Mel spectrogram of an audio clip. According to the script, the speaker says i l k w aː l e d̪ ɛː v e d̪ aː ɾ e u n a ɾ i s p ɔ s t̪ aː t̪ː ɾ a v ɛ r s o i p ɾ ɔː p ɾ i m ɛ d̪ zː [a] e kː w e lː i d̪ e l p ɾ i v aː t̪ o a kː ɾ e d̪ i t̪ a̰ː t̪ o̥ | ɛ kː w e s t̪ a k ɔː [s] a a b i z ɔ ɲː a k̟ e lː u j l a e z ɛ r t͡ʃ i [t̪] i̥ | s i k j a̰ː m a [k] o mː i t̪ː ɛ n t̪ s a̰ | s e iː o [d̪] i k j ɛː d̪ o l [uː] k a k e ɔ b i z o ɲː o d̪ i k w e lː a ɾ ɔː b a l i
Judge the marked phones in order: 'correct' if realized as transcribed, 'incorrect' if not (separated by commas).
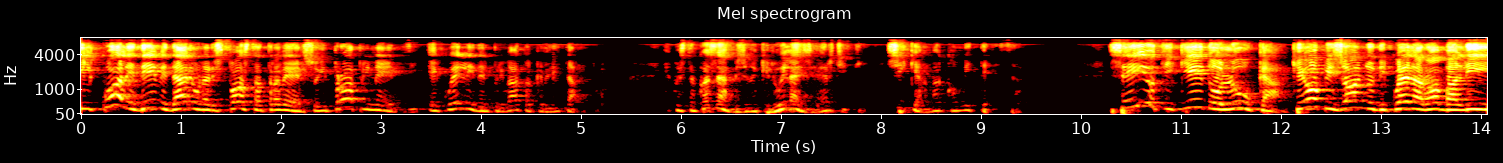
incorrect, incorrect, correct, correct, incorrect, correct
